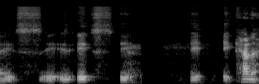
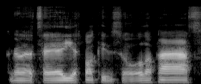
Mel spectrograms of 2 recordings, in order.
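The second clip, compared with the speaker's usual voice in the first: put-on Scouse accent, louder; 5 dB louder than usual. Imitating an actor's real voice: Pinhead in a Scouse accent. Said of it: "he's a Scouser".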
